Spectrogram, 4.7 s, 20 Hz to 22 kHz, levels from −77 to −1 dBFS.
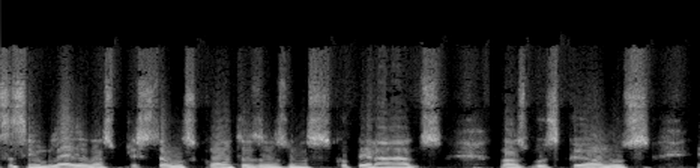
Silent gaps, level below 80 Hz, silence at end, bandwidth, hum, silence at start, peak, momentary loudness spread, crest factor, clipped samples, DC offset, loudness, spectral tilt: none; -46 dBFS; 0.1 s; 16.5 kHz; none; 0 s; -12 dBFS; 4 LU; 12 dB; under 0.1%; under 0.1%; -22 LUFS; -4.5 dB/octave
